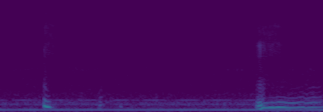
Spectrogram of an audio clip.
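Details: Cat snoring in the owner's ear; snoring.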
